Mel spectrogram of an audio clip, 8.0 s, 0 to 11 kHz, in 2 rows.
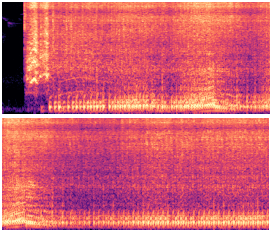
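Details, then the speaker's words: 1979 Honda Superdream twin after cosmetic facelift: catches quickly, blips twice, then settles into a smooth, even run with no knocks or misses; running quite nicely, healthy after start. "And it's running quite nicely."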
